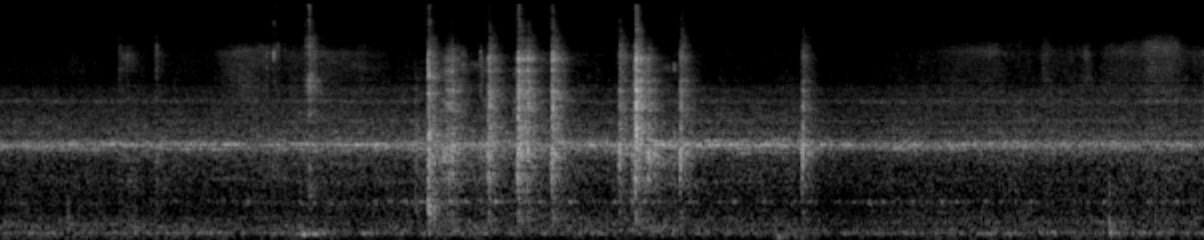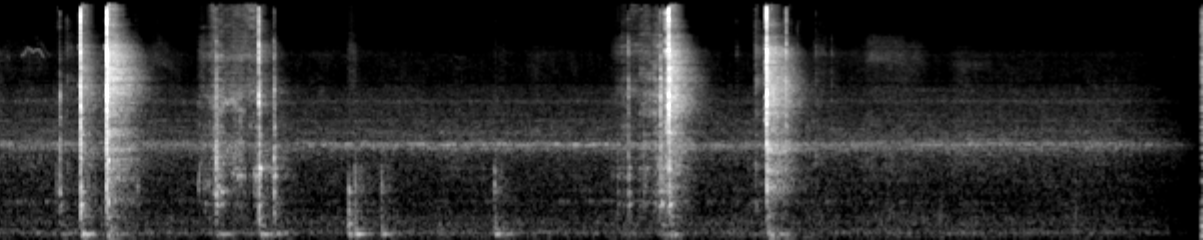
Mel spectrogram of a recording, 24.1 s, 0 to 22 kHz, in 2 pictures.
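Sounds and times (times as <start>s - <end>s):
sharp clicks and knocks: 12.6s - 14.9s, 18.2s - 19.0s, 19.6s - 20.2s.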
